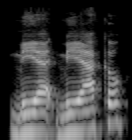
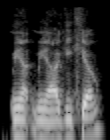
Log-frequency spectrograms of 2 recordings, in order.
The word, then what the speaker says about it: Miyagikyo: We're gonna go with coffee grain, coffee malt, uh, Miyako. Is that how you pronounce it? Miyagikyo.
